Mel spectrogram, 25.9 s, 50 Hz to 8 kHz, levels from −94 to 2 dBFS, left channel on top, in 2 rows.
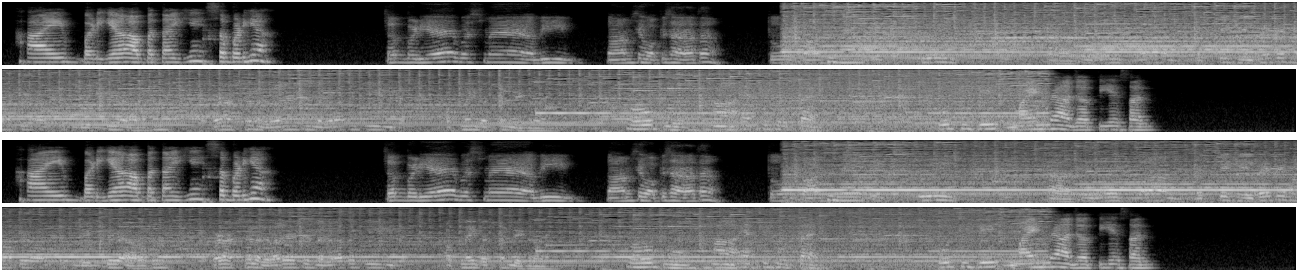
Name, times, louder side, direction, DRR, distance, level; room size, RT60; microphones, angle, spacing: voice 1, 0.3-2.7 8.3-8.4 19.2-21.2 22.3-24.4, equal, 15° right, 0.9 m, -24 dB
voice 2, 3.8-5.8 6.1-7.2 7.7-9.7 10.4-14.7 15.1-17.0 17.4-18.5 23.0-23.1, right 3 dB, 45° right, 1.2 m, -27 dB
sound 1, 7.8-23.5, equal, 35° left, 0.6 m, -22 dB
4.7 x 2.2 x 3.2 m
head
